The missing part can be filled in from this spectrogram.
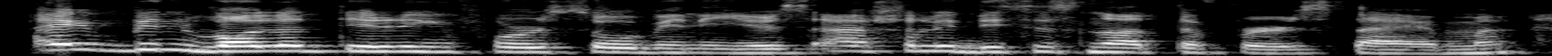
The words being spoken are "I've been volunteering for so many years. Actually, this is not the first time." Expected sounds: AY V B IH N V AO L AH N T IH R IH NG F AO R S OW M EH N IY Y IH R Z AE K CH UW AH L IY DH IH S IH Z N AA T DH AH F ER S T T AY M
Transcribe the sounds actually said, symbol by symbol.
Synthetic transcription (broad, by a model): AY V B IH N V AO L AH N T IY R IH NG F AO R S OW M EH N IY Y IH R S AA K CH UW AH L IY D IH S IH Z N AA T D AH F ER S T T AY M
